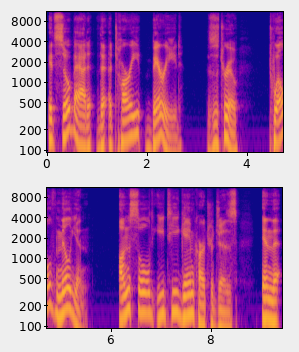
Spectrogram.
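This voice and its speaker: Animated man telling a story. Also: medium pitch, slow pace, no room sound, studio quality. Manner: animated, emphatic repetition. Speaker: podcast guest. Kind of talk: casual comedic storytelling.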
